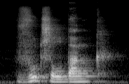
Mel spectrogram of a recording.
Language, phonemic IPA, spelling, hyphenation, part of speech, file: Dutch, /ˈvut.səlˌbɑŋk/, voedselbank, voed‧sel‧bank, noun, Nl-voedselbank.ogg
- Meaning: 1. food bank 2. a bank for providing food aid abroad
